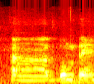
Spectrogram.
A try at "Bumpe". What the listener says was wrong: It's not a B.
